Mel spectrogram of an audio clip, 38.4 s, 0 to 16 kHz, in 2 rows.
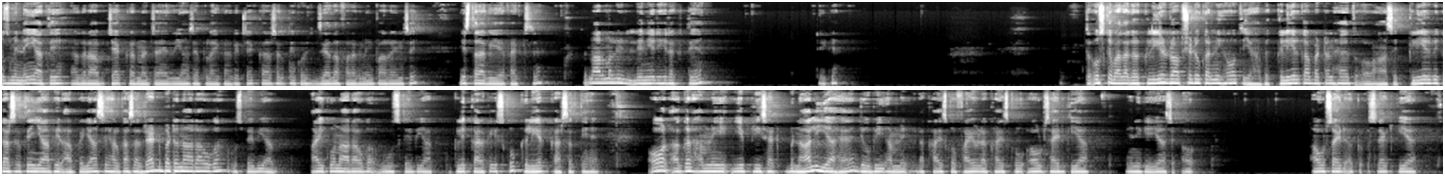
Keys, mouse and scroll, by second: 0.5-14.7 drag, 16.0 click, 18.0 ctrl+z, 31.9 click, 35.6 click.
